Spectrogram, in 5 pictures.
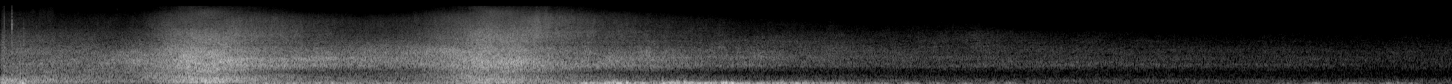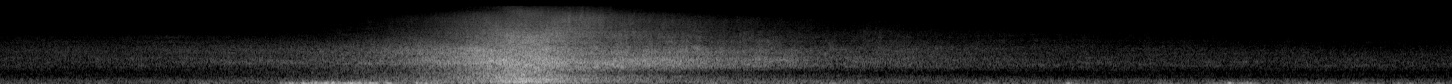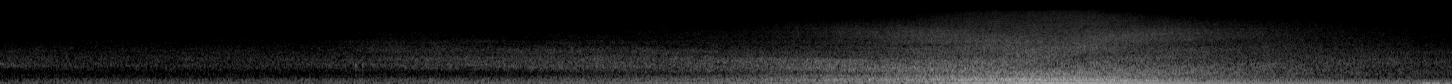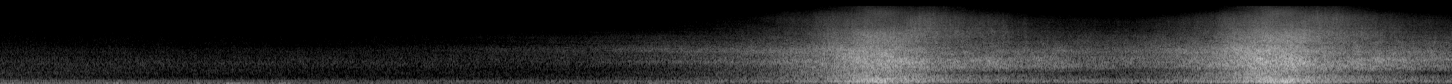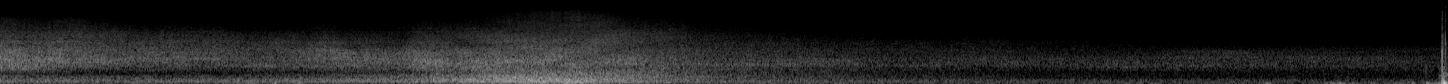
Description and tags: A1 highway traffic 2
Passing Traffic on the A1 highway in Croatia.
Automobils, Bus, Cars, Country, Drive, Motor, Motorway, Pass, Passing, Public, Road, Street, Traffic, Transport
